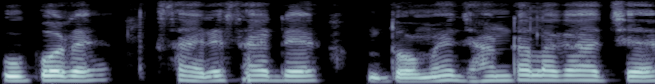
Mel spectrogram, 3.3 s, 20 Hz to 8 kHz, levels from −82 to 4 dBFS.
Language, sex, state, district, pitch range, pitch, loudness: Bengali, male, West Bengal, Malda, 155-170 Hz, 160 Hz, -19 LUFS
